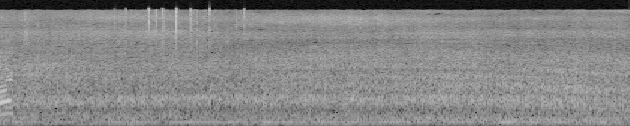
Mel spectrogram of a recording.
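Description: Motorboat engine running steadily out on the water, heard as a low, even hum.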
